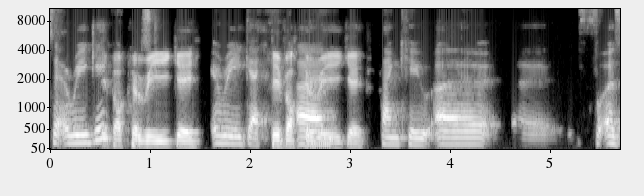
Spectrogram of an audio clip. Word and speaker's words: Origi: Another one is is Origi? Is that how you pronounce it? Origi? Divock Origi. Origi.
